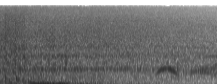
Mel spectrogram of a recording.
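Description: Techno track dropping into a breakdown: a fast rolling synth line cuts out and a deep bass hit sweeps downward, then a steady hiss-like wash of noise is left hanging.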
